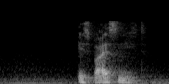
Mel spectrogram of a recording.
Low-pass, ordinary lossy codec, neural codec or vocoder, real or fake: none; none; codec, 16 kHz, 0.4 kbps, LongCat-Audio-Codec; fake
